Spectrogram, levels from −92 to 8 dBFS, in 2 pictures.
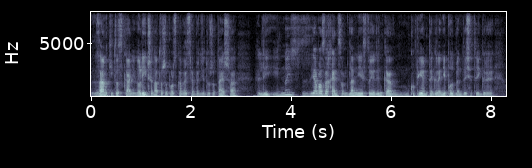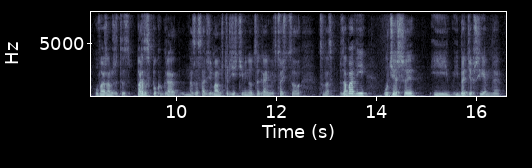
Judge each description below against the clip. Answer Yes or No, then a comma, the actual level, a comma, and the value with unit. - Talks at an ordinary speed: No, fast, 195 wpm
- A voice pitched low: Yes, low, 110 Hz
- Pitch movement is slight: No, average, 3.4 semitones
